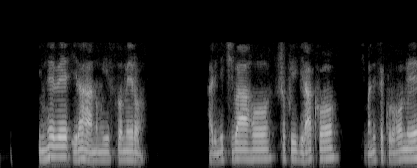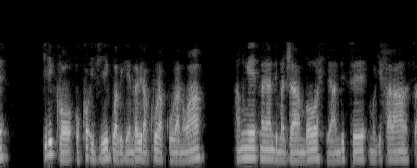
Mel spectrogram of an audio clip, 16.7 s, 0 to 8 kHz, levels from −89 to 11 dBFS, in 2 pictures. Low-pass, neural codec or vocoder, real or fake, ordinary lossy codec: 7.2 kHz; none; real; AAC, 16 kbps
